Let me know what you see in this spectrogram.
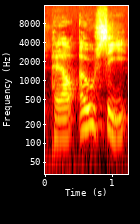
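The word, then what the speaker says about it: Pelosi: straighten me out there she says pal Oh see is that is how you pronounce pelo see but I put a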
